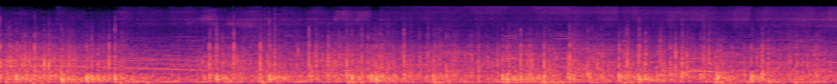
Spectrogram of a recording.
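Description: Fireworks display: many shells bursting at once in a dense, continuous barrage of crackling and popping.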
